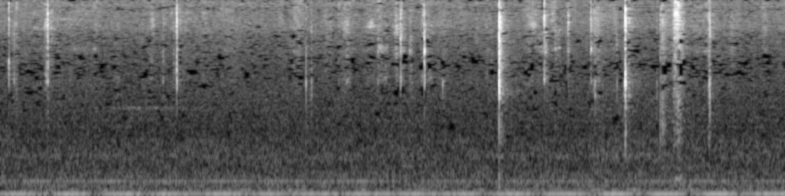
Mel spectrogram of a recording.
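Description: Hard plastic action-figure parts clicking as an arm is handled and fitted onto the toy, with a few sharp clicks in the second half, over a steady low hum.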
